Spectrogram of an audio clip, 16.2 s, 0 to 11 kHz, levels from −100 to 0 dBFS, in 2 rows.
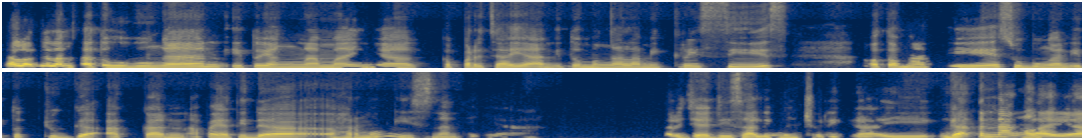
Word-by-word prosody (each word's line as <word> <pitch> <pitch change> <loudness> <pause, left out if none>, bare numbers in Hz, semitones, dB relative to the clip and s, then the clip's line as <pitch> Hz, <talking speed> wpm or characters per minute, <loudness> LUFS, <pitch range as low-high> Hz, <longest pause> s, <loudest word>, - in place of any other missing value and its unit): kalau 240 0 +10
dalam 235 0 +7
satu 245 +1 +5
hubungan, 240 +5 +2
itu 225 +3 -4
yang 230 -3 0 0.2
namanya 205 -1 -3 0.2
kepercayaan 195 -1 -1
itu - - -7
mengalami 185 -2 -3
krisis, 220 - -4 0.6
otomatis 230 +2 0
hubungan 190 0 -2
itu 205 +8 -6 0.2
juga 185 - 0
akan, 185 - -2
apa 265 - -9
ya, - - -5
tidak 170 -6 +4 0.5
harmonis 225 - -5
nantinya. 130 -2 -11 1.2
Terjadi 165 +1 +1
saling 175 0 +2
mencurigai, 175 0 -3
nggak 210 -4 +7
tenang 295 +1 +1
lah 185 -5 +6
ya. 155 +1 +4
200 Hz, 105 wpm, -21 LUFS, 180-230 Hz, 1.2 s, kalau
